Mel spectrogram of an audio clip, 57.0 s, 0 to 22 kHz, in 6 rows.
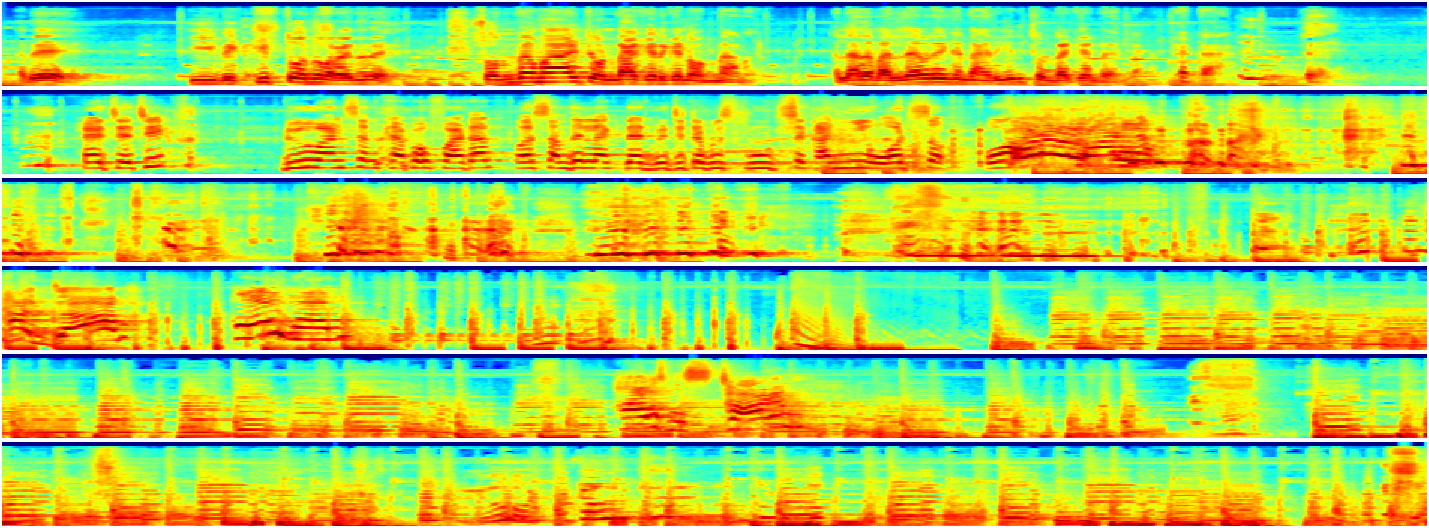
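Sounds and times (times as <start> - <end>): background music: 0.0 - 9.5, 12.8 - 57.0
people laughing: 15.7 - 28.6.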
